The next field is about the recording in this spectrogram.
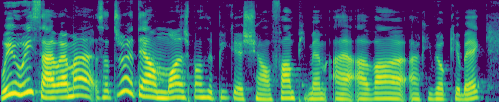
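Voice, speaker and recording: Lively intonation marks this woman's very fast speech. The recording is very clean, with a silent background. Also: medium pitch for a woman. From Peru. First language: Spanish (speaking French). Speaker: politician. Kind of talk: podcast interview. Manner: many hesitations (euh).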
